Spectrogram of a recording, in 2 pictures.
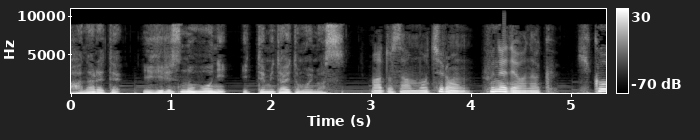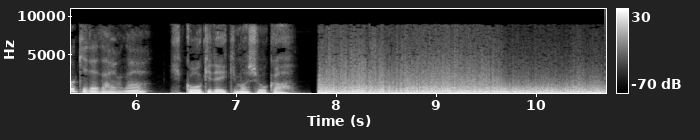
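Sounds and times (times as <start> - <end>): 
speech: 0.1 - 8.7
rocket launch: 7.8 - 10.6.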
